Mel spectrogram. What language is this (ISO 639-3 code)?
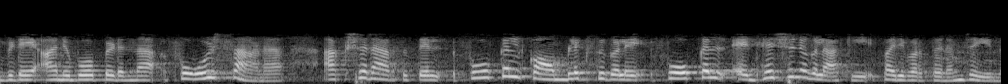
mal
